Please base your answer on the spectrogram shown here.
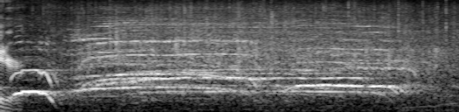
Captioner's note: audience claps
